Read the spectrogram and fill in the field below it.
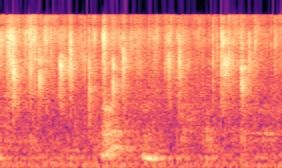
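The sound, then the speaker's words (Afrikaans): Shower water sprays on a parrot in a steady hiss, splattering in uneven bursts as it hits the bird, with a couple of faint low tonal sounds briefly underneath and no talking. “Carolus, ek hoor jy van stort. Kom, gaan ons stort.”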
